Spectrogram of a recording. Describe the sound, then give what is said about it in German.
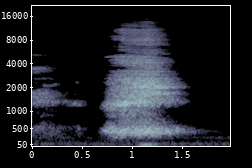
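A single soft, airy exhale lasting under a second, breathy and unhurried, with no talking around it; a deliberately gentle, quiet exhale, released lightly out of tension rather than blown out, demonstrated as a transition between poses. “Das heißt, ich gehe von der Anspannung eher leicht ins Ausatmen dann nochmal oder einatmen, je nachdem, was ich gerade mache.”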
